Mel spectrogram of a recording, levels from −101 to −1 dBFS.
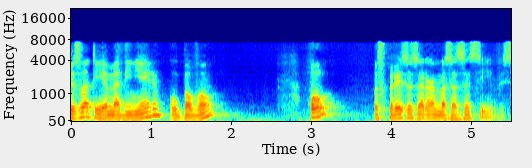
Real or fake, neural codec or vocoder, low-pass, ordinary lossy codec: fake; codec, 16 kHz, 1.1 kbps, Voila-Tokenizer; none; none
